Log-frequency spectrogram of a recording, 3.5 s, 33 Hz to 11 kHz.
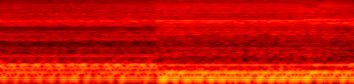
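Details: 2004 Chevy Astro van 4.3 V6 Vortec idling after installing an aluminum distributor: steady, even low idle with smooth firing and no knocks or misses; sounds healthy.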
